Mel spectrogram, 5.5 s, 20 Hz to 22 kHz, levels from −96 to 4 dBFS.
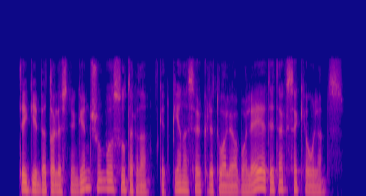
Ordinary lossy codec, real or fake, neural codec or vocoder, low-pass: AAC, 48 kbps; fake; codec, 16 kHz, 8 kbps, FunCodec, trained on Chinese and English, 25 frames a second; 7.2 kHz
